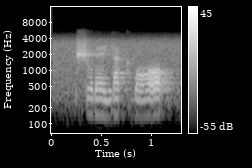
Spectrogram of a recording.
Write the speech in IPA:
ʃ o ɾ ɛ j a k ɓ ɔ

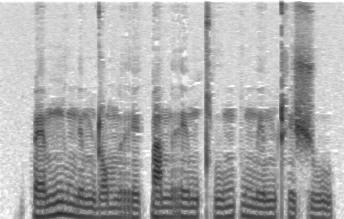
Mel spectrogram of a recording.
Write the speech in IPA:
k͡p ɛ m ɲ u m ɾ ɪ m ɖ ɔ m r ɪ k͡p a m r ɪ m cʰ u m p u m ɪ m ʈʰ ɪ ʃ u

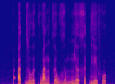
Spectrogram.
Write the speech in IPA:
ʔ a˦˥ t̚ z u˨˦ ə̯ k w a˨˦ n k ə˧˩ w ɣ ə̤˨˩ m ɲ əː˧ x ə˦˥ t̚ ɣ e˧ f o˨˩ k̚

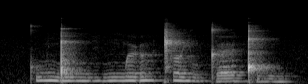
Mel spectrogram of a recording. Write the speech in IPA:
kʼ u˦ ŋ͡ǃ u˧ ŋ i˧ ŋ͡m ɨ˦ ɽ ɨ˦ ǁʰ ə˦ j u˧ kʼ ɛ˨˦ ǃʼ u˨

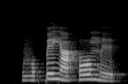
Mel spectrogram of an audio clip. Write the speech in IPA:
v o˨ k͡p e˦ j ã˨ h oː˦ m ɪ˨

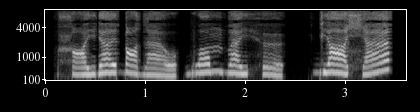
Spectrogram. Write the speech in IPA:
x ɑ j ɾʲ a e̯ ɠ ɑ d æ o̯ | ɡ w ɒ m b æ j h ø | ɡ j a ɕ æ

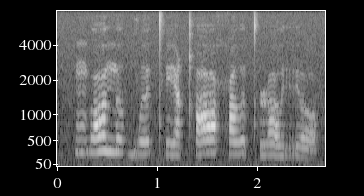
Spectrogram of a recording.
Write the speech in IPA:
ŋ ɡ ɒ n ɤ ɡ w ə tʰ e qʰ ɒ ħ ɤ tʰ ɹ ɒ ʊ̯ rʲ ɔ

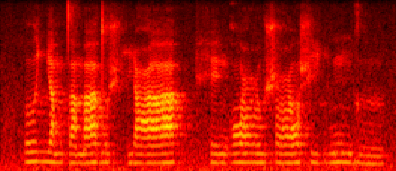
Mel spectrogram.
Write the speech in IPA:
ɤ ʎ a m t a m a d o ʃ h i ʕ a | h e ŋ ɡ ɔ ʕ u ʃ ʕ ɔ ʃ i ʎ u m ŋ ɡ ɯ

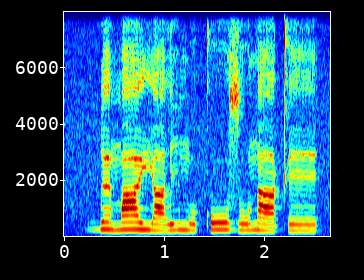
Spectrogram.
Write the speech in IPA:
ɡ͡b ɛ˦˨ m aː˦ j a˨ l i˦ m ʊ˨˦ kʼ oː˦ z o˨˦ n aː˨ kʼ eː˨

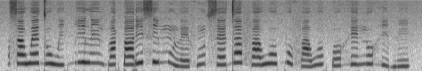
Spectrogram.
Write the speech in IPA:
s a˧ w ɛ˧ d o˧ w i˧ ɡ͡b i˦ l ĩ˦ b a˧ k͡p a˧ ɾ i˦ s i˦ m ũ˦˨ l e˨ f ũ˨˦ s ɛ˧ d a˦ f a˧ w o˦ b o˦˨ f a˨ w o˧ k͡p o˧ h e˦ n o˦ h i˦˨ b ĩ˧

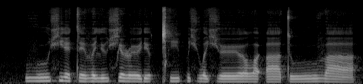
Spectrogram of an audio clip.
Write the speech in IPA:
v uː ç j e t e v ɛ lʲ u ç ɛ ɭ øː ɾʲ ɘ o̯ ǀʰ i p ɘ ç w ə ç øː lˠ ɛ ʔ aː t uː v aː

